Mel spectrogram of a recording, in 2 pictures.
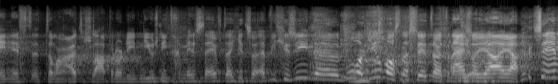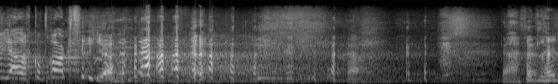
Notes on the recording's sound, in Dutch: En dit gebeurt allemaal live vanuit theater Tivoli, voor een uitzinnige menigte.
